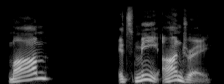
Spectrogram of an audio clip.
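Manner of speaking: calls out to mom from the doorway; calling out. A narrator's reading. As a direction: raise the voice to reach the next room. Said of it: "called out".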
